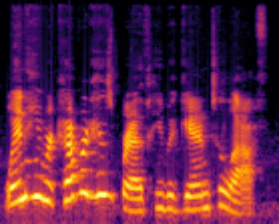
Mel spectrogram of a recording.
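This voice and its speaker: A woman reading a story aloud as expressive narration for children. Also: sits high, moderate pace. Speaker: story reader.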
